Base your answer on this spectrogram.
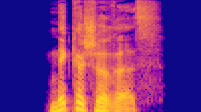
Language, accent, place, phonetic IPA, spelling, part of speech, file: German, Germany, Berlin, [ˈnɛkɪʃəʁəs], neckischeres, adjective, De-neckischeres.ogg
- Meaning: strong/mixed nominative/accusative neuter singular comparative degree of neckisch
